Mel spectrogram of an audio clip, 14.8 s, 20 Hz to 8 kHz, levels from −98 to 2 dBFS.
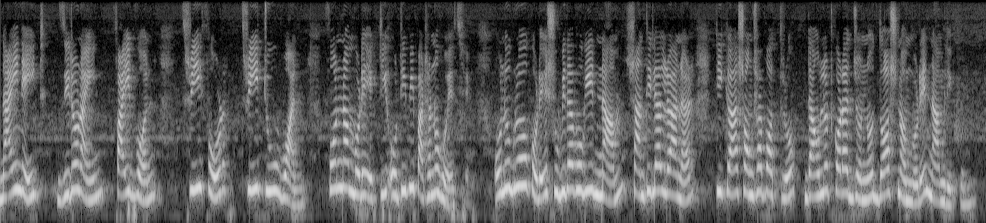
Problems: constant background noise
